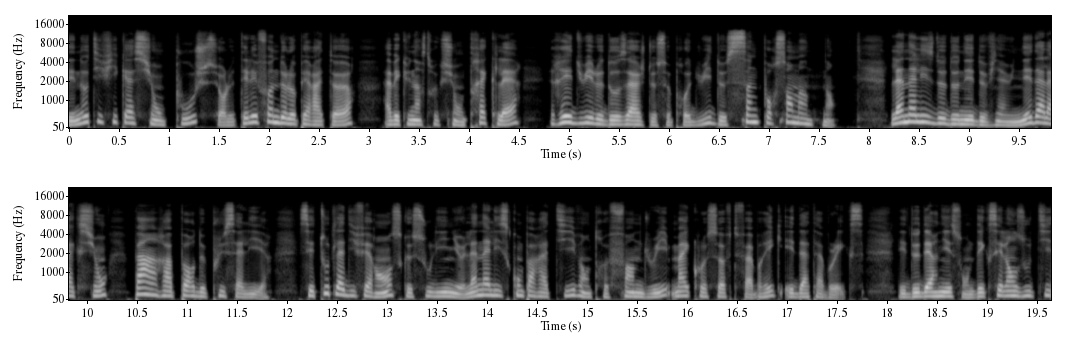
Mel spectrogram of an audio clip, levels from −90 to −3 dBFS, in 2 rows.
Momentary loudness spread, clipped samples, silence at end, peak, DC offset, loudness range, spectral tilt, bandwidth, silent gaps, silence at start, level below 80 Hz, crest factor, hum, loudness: 9 LU; under 0.1%; 0 s; -12 dBFS; under 0.1%; 3 LU; -5.5 dB/octave; 13 kHz; none; 0 s; -60 dBFS; 20 dB; none; -32 LUFS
